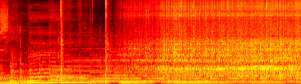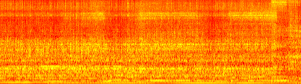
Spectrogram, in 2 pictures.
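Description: A drill whirs steadily as its bit bores into wood.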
